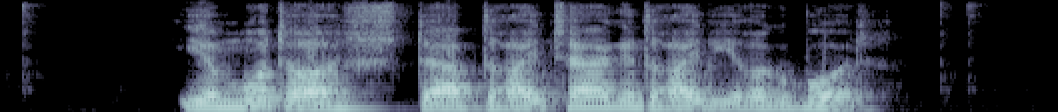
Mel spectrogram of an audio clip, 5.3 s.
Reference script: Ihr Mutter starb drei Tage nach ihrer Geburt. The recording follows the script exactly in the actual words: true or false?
false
